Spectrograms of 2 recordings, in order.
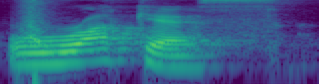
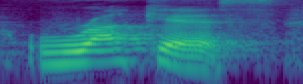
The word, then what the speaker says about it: ruckus: Let's review ruckus. Notice that pronunciation. Ruckus. The end sound is unstressed. Ruckus.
